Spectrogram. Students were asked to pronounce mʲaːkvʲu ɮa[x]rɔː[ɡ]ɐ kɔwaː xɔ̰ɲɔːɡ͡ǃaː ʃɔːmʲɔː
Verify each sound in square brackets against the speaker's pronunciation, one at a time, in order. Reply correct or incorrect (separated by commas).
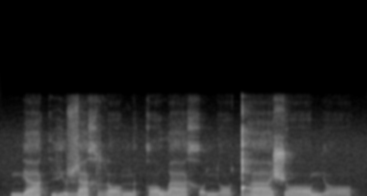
correct, incorrect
